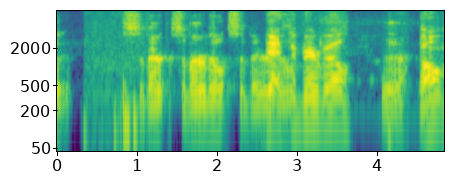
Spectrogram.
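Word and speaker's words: Sevierville: You asked 10 different people up here in that area how to say it once. Suburville. Severville. Yeah. Severville. It depends on how long they've been here.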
